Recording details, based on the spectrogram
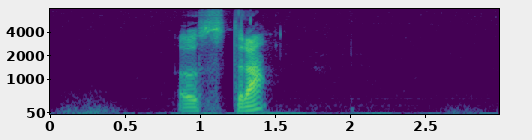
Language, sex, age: Swedish, male, 16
